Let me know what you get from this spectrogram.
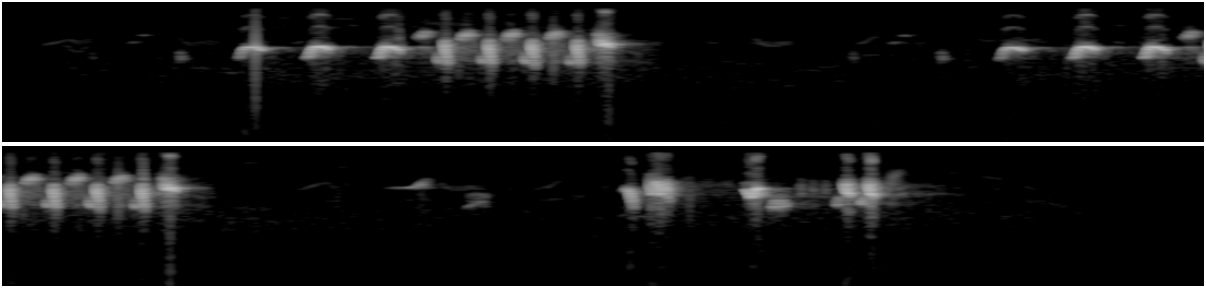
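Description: A small songbird singing: the same phrase twice, a few clear notes running into a quick trill of chirps, then a shorter burst of chirps near the end.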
